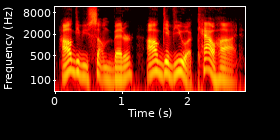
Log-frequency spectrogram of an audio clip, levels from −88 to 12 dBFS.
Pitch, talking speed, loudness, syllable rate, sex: 135 Hz, 210 wpm, -20 LUFS, 5.9 syllables/s, male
